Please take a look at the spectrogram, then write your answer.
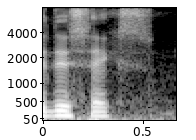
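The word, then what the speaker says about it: Deus Ex: اسمها دوس اكس ايوه ديوس اكس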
